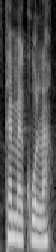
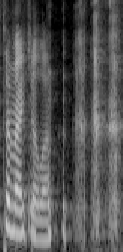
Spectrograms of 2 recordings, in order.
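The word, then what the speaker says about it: Temecula: I thought it was Tmacula, but it's Tmacula. Tmacula. I can you imagine selling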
